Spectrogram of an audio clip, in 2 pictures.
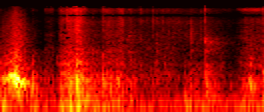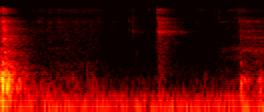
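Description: Spyderco folding knife blade slicing through packing tape on a cardboard box, in three short scraping strokes over the first three seconds, the first the loudest. A single click follows about four seconds in.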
